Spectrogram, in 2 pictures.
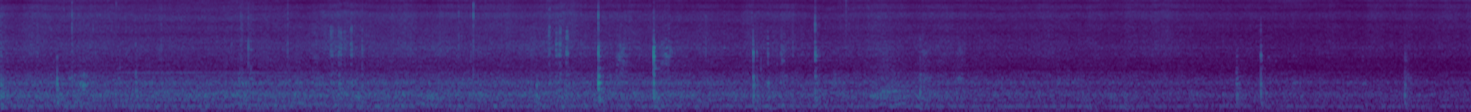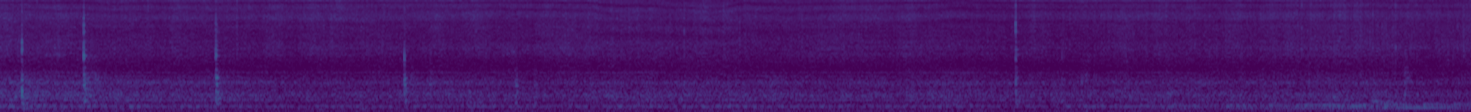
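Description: Shredded cabbage, carrots and minced garlic sizzling in a skillet while a wooden spatula stirs them, with scattered sharp clicks of the spatula against the pan, most of them in the first ten seconds. The sizzle fades slowly toward the end.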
